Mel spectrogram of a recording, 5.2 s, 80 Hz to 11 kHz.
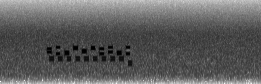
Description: Multi-frequency trunk signalling (R2, with the far end's replies), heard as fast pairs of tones, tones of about 90 ms, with phone line noise. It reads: 5710304817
